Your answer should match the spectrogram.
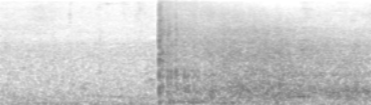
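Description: Rifle volley fired as military honors for the fallen: one sudden loud crack about a second in, followed by a long echoing tail.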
